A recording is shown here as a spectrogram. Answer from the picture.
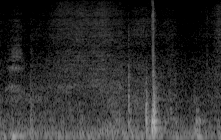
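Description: Quiet room tone with one short, sharp click or tap about one and a half seconds in.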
